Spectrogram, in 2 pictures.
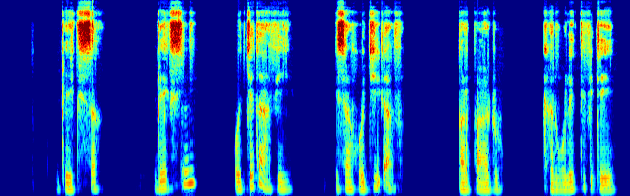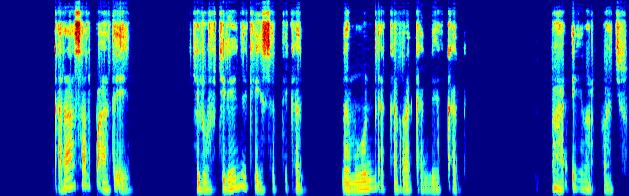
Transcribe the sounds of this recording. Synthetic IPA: beːkɪsɐ | be̞ːksɪsnɪ | wɔd͡ʒːɛt̪aːfɪ | ʔɪsɐhɔd͡ʒiːᶑa̰ːf | b̥ɐɾbaːd̪ʊ | kʰɐnwɐlɪt̪ːɪfɪd̪e̞ː | kʼɐ̰ɾaːsɐlpʼa̰ːt̪ɐ̰ʔeː | d͡ʒɪɾuːfd͡ʒɪɾe̞ːɲːɐkʰe̞ːsːɐt̪ːɪ̥kɐnː | ɐmo̞ːnːɪɐ̰kːɐrːɐkːɐnːeːfkʰɐn | b̥aːʔeːbɐɾb̥aːd͡ʒɪ̥sʊ̥

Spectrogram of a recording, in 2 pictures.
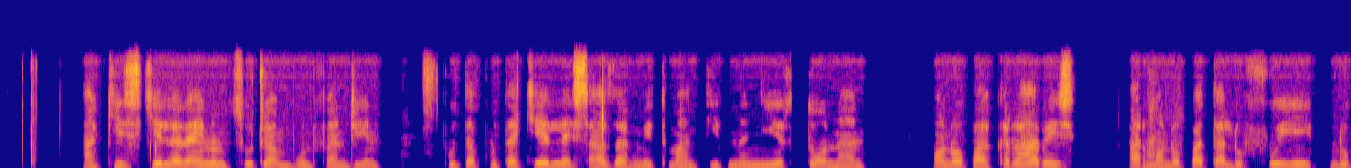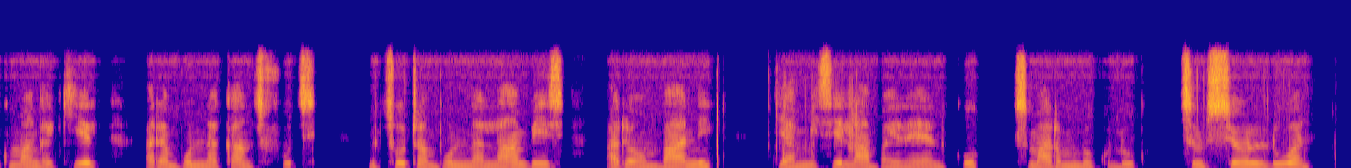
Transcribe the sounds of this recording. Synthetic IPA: aŋkizi̥kelaɾajnumit͡suʈ͡ʂambunifaɳɖ͡ʐenə̥ | b̥ut̪əb̥ut̪akelilajz̥azaɾimet̪imand̪id̪inənieɾit̪onani̥ | manobakiraɾwizi̥ | aɾimanopat̪alufuimilukumaŋɡakʰeli̥ | aɾambuninakand͡zu̥fut͡si̥ | mit͡suʈ͡ʂambuninəlambizi̥ | a̰ɾewambani | d̪̥iəmisilambaiɾajaniku | simaɾumilukuluku̥ | t͡simiseniluani̥

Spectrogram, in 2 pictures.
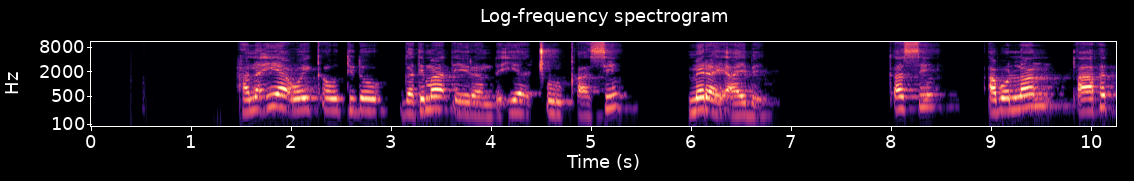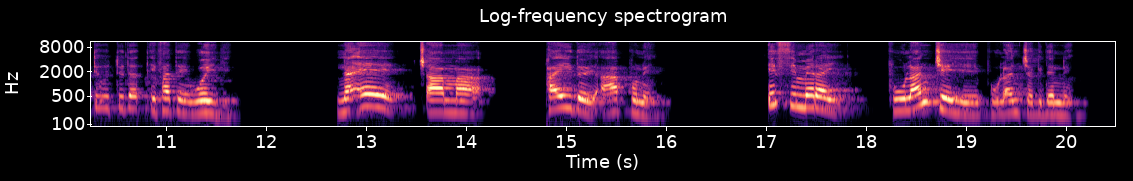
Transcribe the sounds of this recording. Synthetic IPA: hɐnɐʔɪjaːɔjkʼːɐʊt̪ːɪd̪ɔɡɐt̪ɪmaːt̪ʼe̞ːɾɐnd̪ɛʔɪjaːt͡ʃʼʊɾkʼːaːsːɪ | mɛɾɐjɐjbe | kʼɐsːɪ | ʔɐbɔlːɐnt̪ʼaːfɛt̪ːɪʊt̪ːɪd̪ɐt̪ʼɪfɐt̪eːwɔjd̪ɪ | nɐʔeːt͡ʃʼaːmːaː | pɐjɪd̪ɔjaːpːʊneː | ʔɪsːɪmɛɾɐj | pʰuːlɐnt͡ʃːe̞ːjeːpuːlɐnt͡ʃːɐɡɪd̪ɛnːe

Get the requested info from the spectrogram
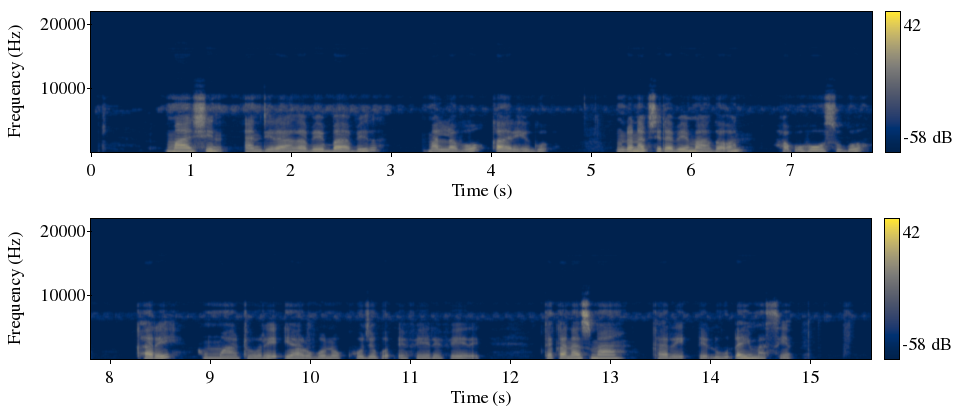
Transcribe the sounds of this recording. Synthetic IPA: maʃinʔandiɾaŋɡabɛbabiɾ | malːavɔkaɾiɡɔ̰ | ɗumɗɔnaft͡ʃiɾabɛmaɡaʔɔn | ha̰ɓṵɦosuɡɔ | kʰaɾɛ | humːatɔɾɛjaɾuɡɔnɔkʰːo̰d͡ʒɛɡɔ̰ɗːɛfɛɾɛfɛ̰ɾɛ̰ | takanasma | kaɾɛɗɛ̰ɗuɗajmasḭn

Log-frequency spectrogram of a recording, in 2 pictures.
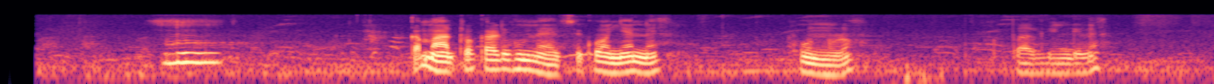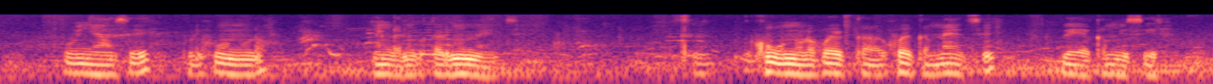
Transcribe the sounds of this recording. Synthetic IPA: kamatokalixume̞ːt͡siko̞ɲe̞ne̞ | xunulo̞ | upaβiːŋɡile̞ | xuɲaːsi | kulixunulo̞ | niːŋɡanikakalimume̞ːt͡si̥ | xunulaxwxwekame̞ːt͡siβejakamisile

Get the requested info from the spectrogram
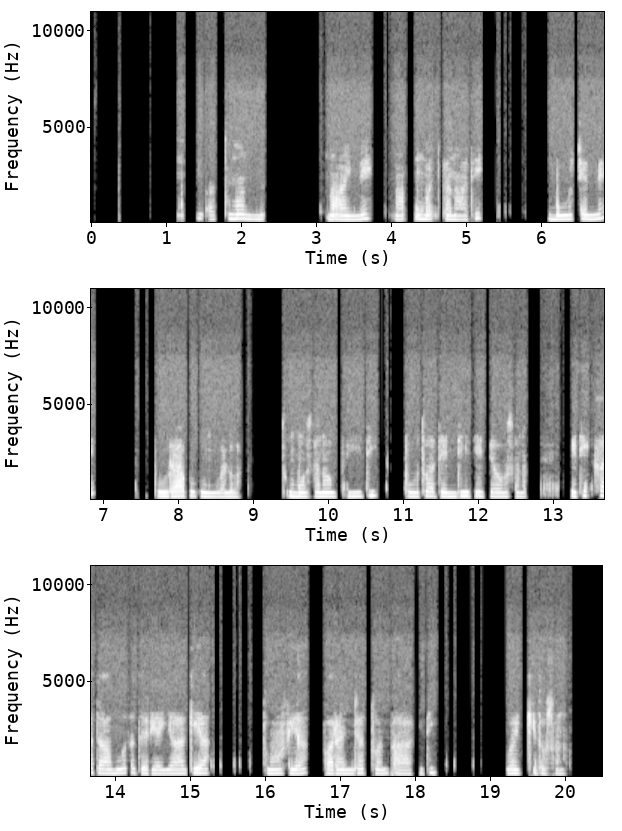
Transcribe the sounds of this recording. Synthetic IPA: ʔɪst̪ːɪʔɐt̪ːʊmɐn | nɐʔɐjnːɛ | nɐʔʊmɐt͡ʃʼːɐnaːt̪ɪ | mo̞ːt͡ʃːɛnːɛ | b̥uːɾaːɡɔɡʊŋɡɔlɔwɐ | t̪ʼʊmːoːsɐnɐwbiːd̪ɪb̥oːt̪ʊɐd̪ɛnd̪iːd̪id̪ɛʔoːsɔnɐʔɛt̪ɪkʰːɐd̪aːmoːt̪ɐd̪ɛɾɪjɐjaːɡɪjɐd̪̥uːfɪjɐb̥ɐɾɐnd͡ʒɐt̪ːʊwɐnt̪ʼaːfɪd̪ɪ | wɔjkʼːɪd̪ɔsɔnɐ

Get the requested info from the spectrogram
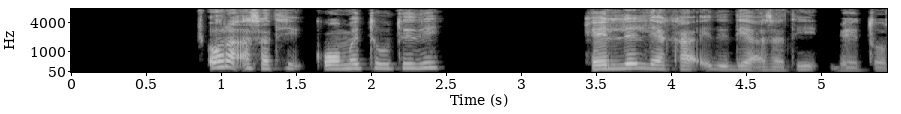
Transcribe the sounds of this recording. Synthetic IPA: t͡ʃʼɔɾɐ̰ʔɐsɐt̪ɪkʼo̞ːmɛt̪ːɪʊt̪ːɪd̪ɪ | heːlːɛlːɪjakʰaːʔɪd̪ɪd̪ɪjaːs̬ɐt̪ɪbe̞ːt̪ːoːs

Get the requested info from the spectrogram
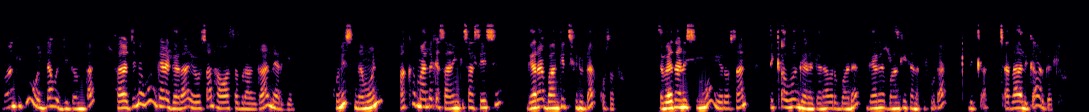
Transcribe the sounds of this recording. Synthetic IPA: baːŋkɪfɪwɐld̪aːhɔd͡ʒiːɡɐmt̪ɐn | t̪ʰɐd͡ʒaːd͡ʒɪlɐwɐŋɡɐɾɐɡɐɾaːjɛɾoːsaːnɦɐwaːsɐbɪɾaːŋɡɐʔɐnːɪɐɾɡɪn | kʊnɪsnɐmo̞ːnːɪ | ʔɐkːɐmɐlːɐkʼɐɪsaːnɪːŋkʼɪsaːseːsːɪn | ɡɐɾaːbaːŋk̬ɪt̪ːɪ̥fɪd̪ʊᶑaːnkʼʊsɐt̪ʊ̥ | dɐbɐɐt̪aːnɪsɪmːo̞ːjɛɾoːsaːn | t̪ʼɪkʼːawːɐŋɡɐɾɐɡɐɾaːbɐɾbaːd̪ɐnɡɐɾɐbaːŋkiːkɐnɐᶑʊfuːᶑaːn | lɪkʼːɐt͡ʃʼɐrːaːlɪkʼaːɐɾɡɐt̪ːʊ̥

